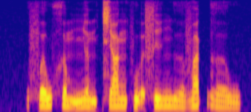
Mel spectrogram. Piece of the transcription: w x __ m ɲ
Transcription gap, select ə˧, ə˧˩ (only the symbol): ə˧˩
